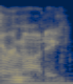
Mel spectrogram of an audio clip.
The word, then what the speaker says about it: Arnade: thank you um first first i'll introduce myself with my pronunciation my name everybody gets it wrong my last name is arnotti i'm arnotti i would give you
